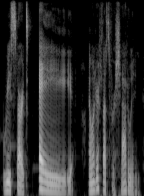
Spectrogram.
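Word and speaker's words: Ristarte: First off on the chopping block, we have Ristartse, pronounced Ristartse.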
